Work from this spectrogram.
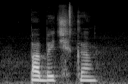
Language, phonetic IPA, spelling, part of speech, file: Czech, [ˈbabɪt͡ʃka], babička, noun, Cs-babička.ogg
- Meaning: 1. grandmother 2. old woman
